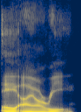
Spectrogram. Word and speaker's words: AIRE: Inside the barracks, everyone called it AIRE, pronounced like the word air.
